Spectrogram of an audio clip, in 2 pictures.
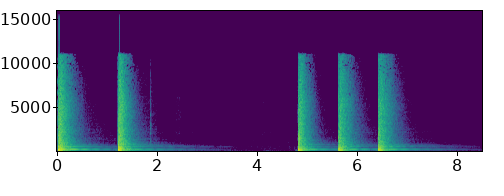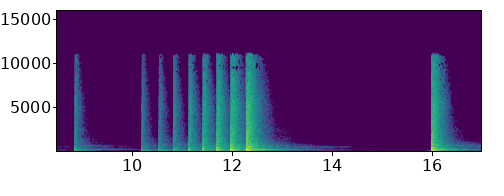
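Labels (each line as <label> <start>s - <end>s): A drum is being hit rhythmically indoors. 0.0s - 2.6s
A drum is being hit rhythmically indoors. 4.8s - 7.7s
A drum is softly hit nearby indoors. 8.8s - 9.4s
A drum is hit rhythmically indoors, starting softly and progressively getting louder. 10.1s - 13.6s
A drum is being played indoors. 15.9s - 17.0s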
